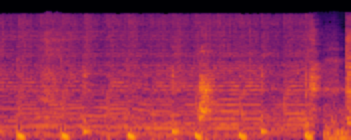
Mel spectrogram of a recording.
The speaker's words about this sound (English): Huxley loved it. He couldn't stop barking.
